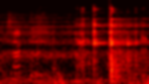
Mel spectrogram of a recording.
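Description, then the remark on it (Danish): A couple of light ceramic clinks, a teacup tapping against its saucer as tea is handed to a woman called up front, with a bright ringing tone, the sharpest near the end, over a faint background murmur. “jeg ved, du skal have te, så det får du her.”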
